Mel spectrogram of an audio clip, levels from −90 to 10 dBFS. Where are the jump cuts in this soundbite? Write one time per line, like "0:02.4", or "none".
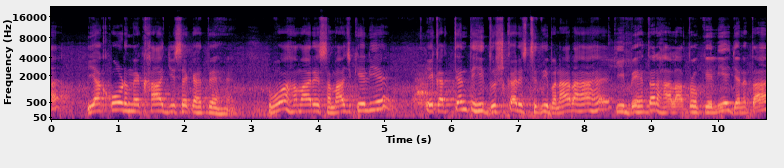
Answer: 0:08.4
